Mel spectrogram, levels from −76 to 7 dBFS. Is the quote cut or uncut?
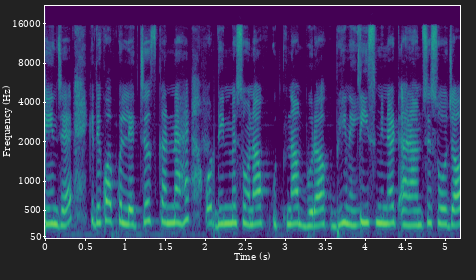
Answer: cut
